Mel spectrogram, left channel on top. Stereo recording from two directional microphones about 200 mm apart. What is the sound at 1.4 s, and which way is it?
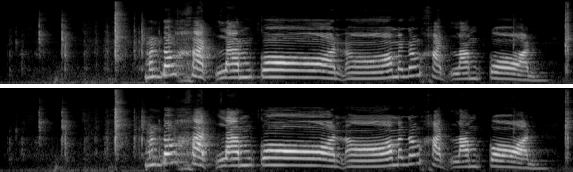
A woman's voice, 15° right (ahead or behind).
